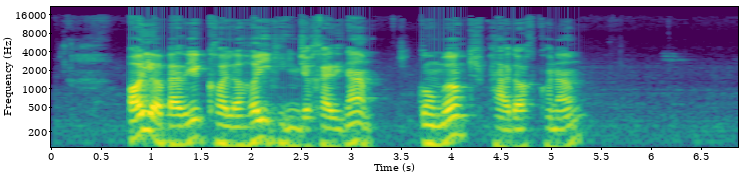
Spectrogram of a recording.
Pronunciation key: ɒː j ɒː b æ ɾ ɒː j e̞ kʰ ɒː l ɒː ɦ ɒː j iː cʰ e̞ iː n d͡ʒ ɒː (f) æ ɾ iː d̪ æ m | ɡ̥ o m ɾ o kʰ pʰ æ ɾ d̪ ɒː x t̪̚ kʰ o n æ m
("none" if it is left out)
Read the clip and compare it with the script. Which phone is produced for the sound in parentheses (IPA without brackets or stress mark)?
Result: x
